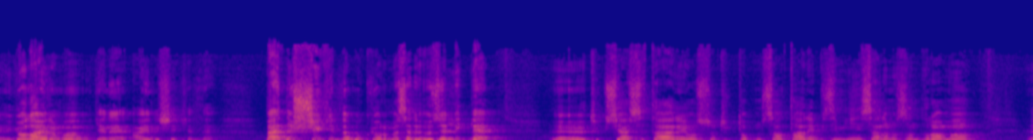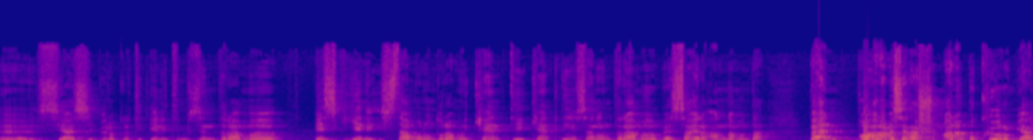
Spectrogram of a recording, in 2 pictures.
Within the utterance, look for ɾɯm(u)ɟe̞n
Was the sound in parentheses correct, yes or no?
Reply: no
